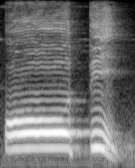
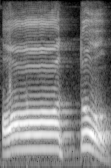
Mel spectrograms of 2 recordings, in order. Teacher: এখানে অ থাকা সত্ত্বেও অ এর একটা উচ্চারণ ওর মতো আর আরেকটা উচ্চারণ অর মতো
